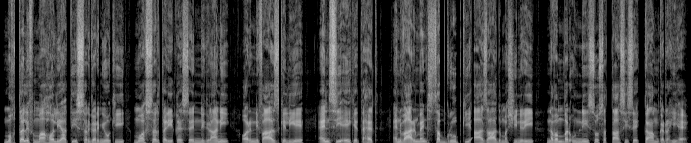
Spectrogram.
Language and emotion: Urdu, neutral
